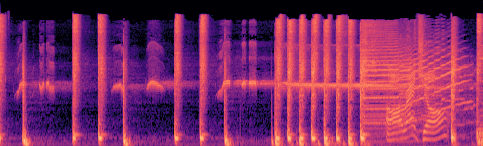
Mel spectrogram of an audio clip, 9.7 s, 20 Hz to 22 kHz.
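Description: Intro of a 1979 funk record, among the first to have an MC rap over funk: a steady, punchy drum beat and a long shrill whistle running over it, building into a bright, dense horn-like swell near the end.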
